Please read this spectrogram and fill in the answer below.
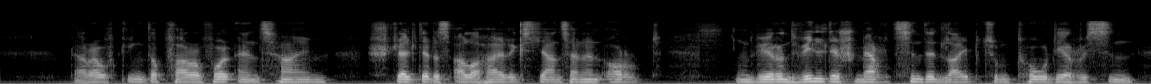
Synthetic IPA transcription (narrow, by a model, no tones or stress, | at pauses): d̥aʁaʊfɡ̥ɪŋdeːɐp͡faʁɐfɔlʔɛnshaɪm | ʃtɛltədasʔa̰lɐɦaɪlɪkstəanzaɪnənʔɔʁt | ʊntvɛːʁəntvɪldəʃmɛʁt͡sən̩denlaɪpt͡sʊmtʰoːdəʁɪsən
